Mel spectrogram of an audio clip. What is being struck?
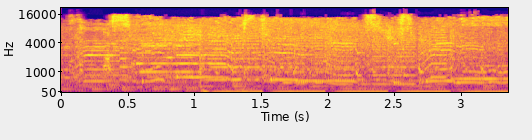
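Nothing is struck.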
